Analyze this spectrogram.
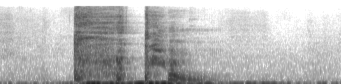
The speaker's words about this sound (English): we're coughing in mics.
